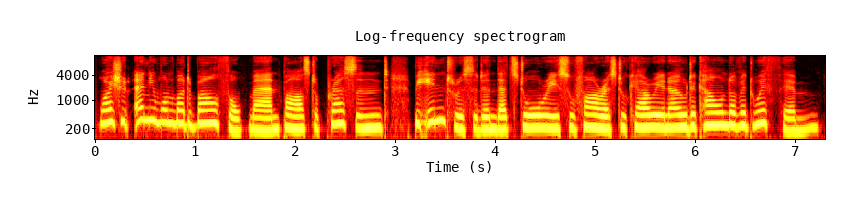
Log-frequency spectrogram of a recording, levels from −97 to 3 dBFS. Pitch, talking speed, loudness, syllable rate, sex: 230 Hz, 230 wpm, -16 LUFS, 5.7 syllables/s, female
